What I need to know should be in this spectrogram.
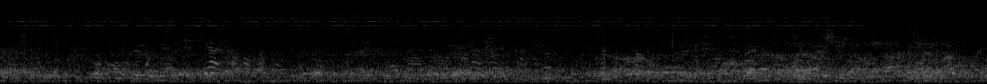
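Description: Many men and women talk over one another in a large echoing hall.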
